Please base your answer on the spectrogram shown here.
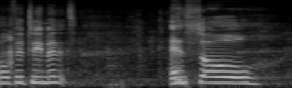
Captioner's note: audience laughs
